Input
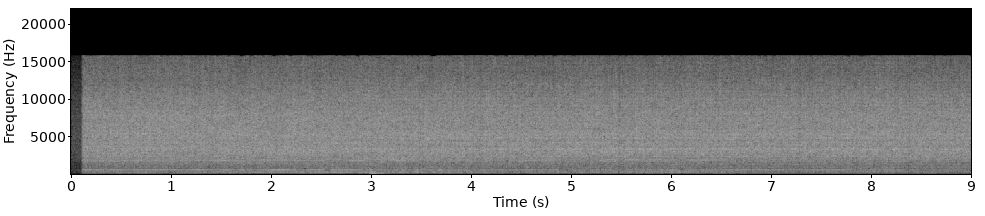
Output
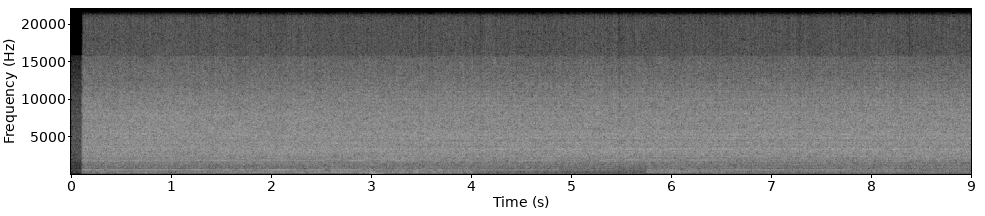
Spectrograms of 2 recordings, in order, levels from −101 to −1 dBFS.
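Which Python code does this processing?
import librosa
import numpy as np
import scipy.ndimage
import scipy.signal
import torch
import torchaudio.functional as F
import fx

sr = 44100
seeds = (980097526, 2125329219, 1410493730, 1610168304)

y = fx.highpass(x, sr, hz=fx.line((4.04, 380.0), (5.74, 1000.0)), slope=12, at=(4.04, 5.74), fade=0.02)
y = 10.0 ** (-27.5 / 20.0) * np.tanh(y / 10.0 ** (-27.5 / 20.0))
y = y * 10.0 ** (2.0 / 20.0)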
